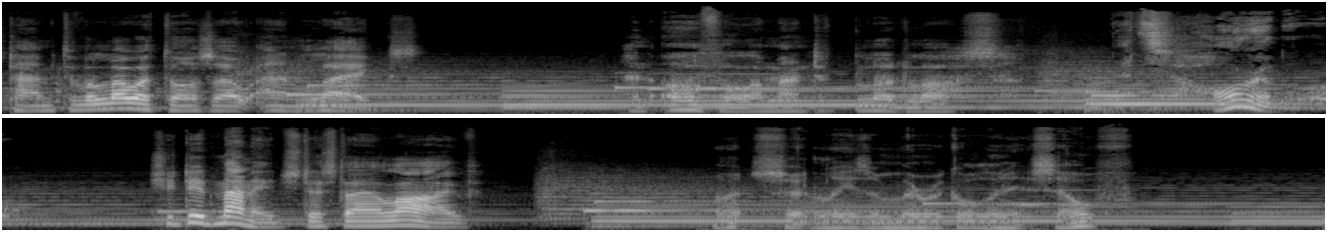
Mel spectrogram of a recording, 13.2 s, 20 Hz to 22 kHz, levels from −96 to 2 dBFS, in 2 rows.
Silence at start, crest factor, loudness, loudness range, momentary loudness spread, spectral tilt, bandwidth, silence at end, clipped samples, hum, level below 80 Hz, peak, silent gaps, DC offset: 0 s; 24 dB; -32 LUFS; 8 LU; 18 LU; -4.5 dB/octave; 16 kHz; 0 s; under 0.1%; none; -58 dBFS; -10 dBFS; none; under 0.1%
